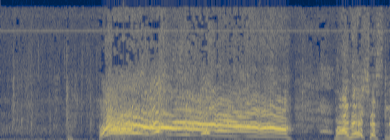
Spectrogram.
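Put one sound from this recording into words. A young woman squeals with delight.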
